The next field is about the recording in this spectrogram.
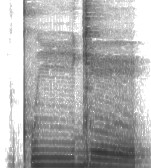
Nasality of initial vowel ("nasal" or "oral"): oral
